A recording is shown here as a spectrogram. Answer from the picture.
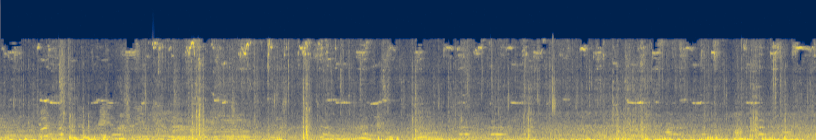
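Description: Irregular knocks and clatter of a toddler's tricycle rolling over a concrete sidewalk, mixed with footsteps and voices.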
